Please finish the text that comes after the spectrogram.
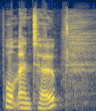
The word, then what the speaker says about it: portmanteau: 원래는 불어지만 이제 영어로 그냥 이렇게 발음을 합니다. portmanteau.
